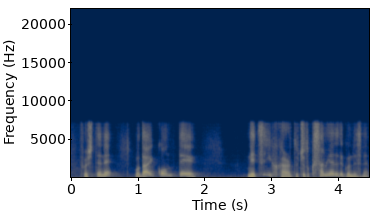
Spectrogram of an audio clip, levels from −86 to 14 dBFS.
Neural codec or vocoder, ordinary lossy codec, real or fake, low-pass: codec, 16 kHz, about 1 kbps, DyCAST, with the encoder's durations; none; fake; 7.2 kHz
